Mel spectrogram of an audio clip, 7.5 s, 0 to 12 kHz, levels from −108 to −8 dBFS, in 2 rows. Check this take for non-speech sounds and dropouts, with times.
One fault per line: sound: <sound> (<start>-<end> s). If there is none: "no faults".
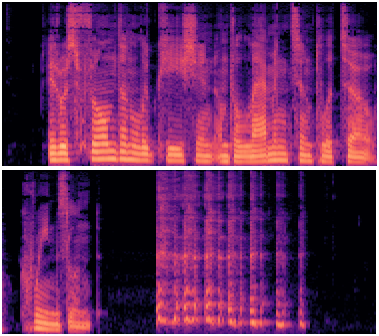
sound: laugh (5.3-6.8 s)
